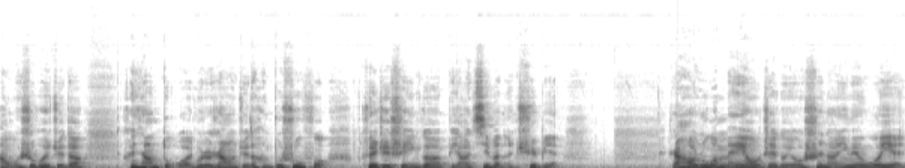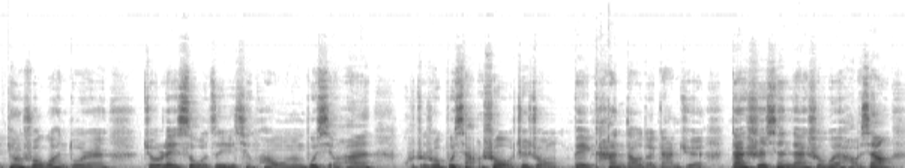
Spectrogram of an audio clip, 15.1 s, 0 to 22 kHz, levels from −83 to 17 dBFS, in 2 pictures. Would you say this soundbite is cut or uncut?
cut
